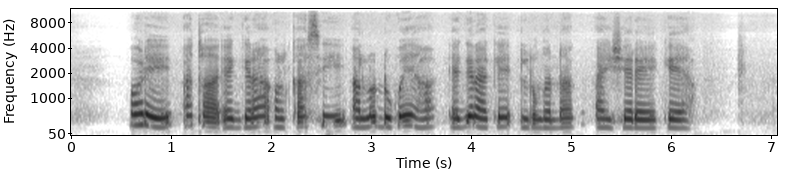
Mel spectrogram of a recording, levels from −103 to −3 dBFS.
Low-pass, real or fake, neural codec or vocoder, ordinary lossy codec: 10.8 kHz; real; none; none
